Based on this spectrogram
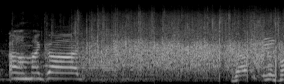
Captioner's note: clapping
